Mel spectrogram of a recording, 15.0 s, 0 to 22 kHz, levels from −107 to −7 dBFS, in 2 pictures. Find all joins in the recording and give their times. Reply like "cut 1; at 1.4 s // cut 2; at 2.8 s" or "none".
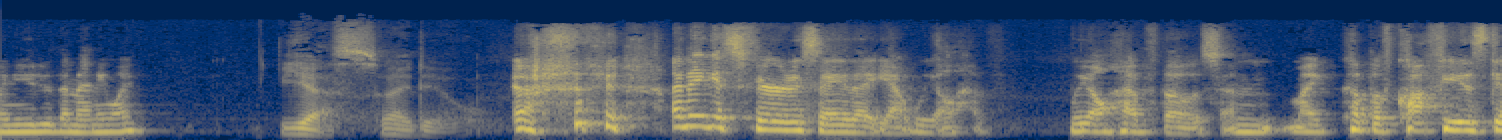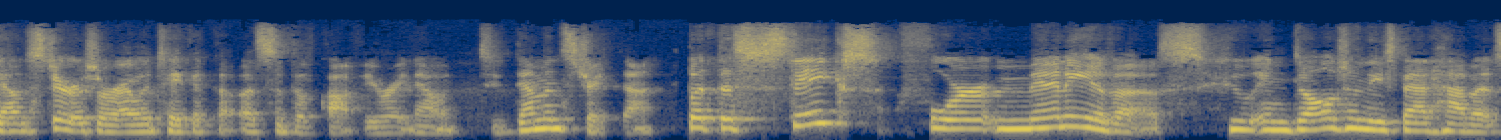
cut 1; at 10.9 s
